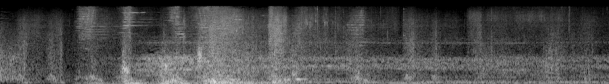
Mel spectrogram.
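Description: A blade whooshes through the air in quick slashes.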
